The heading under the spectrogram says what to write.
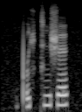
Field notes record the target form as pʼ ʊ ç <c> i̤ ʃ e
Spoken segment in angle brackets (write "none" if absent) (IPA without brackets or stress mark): c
